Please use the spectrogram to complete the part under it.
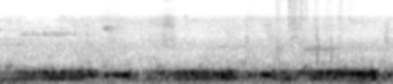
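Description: Close, repeated low cooing from a pair of Madras pigeons fills the clip, soft throaty rolls over quiet background noise with no voices.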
